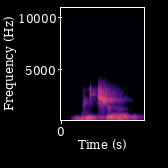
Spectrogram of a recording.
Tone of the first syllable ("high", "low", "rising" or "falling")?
low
